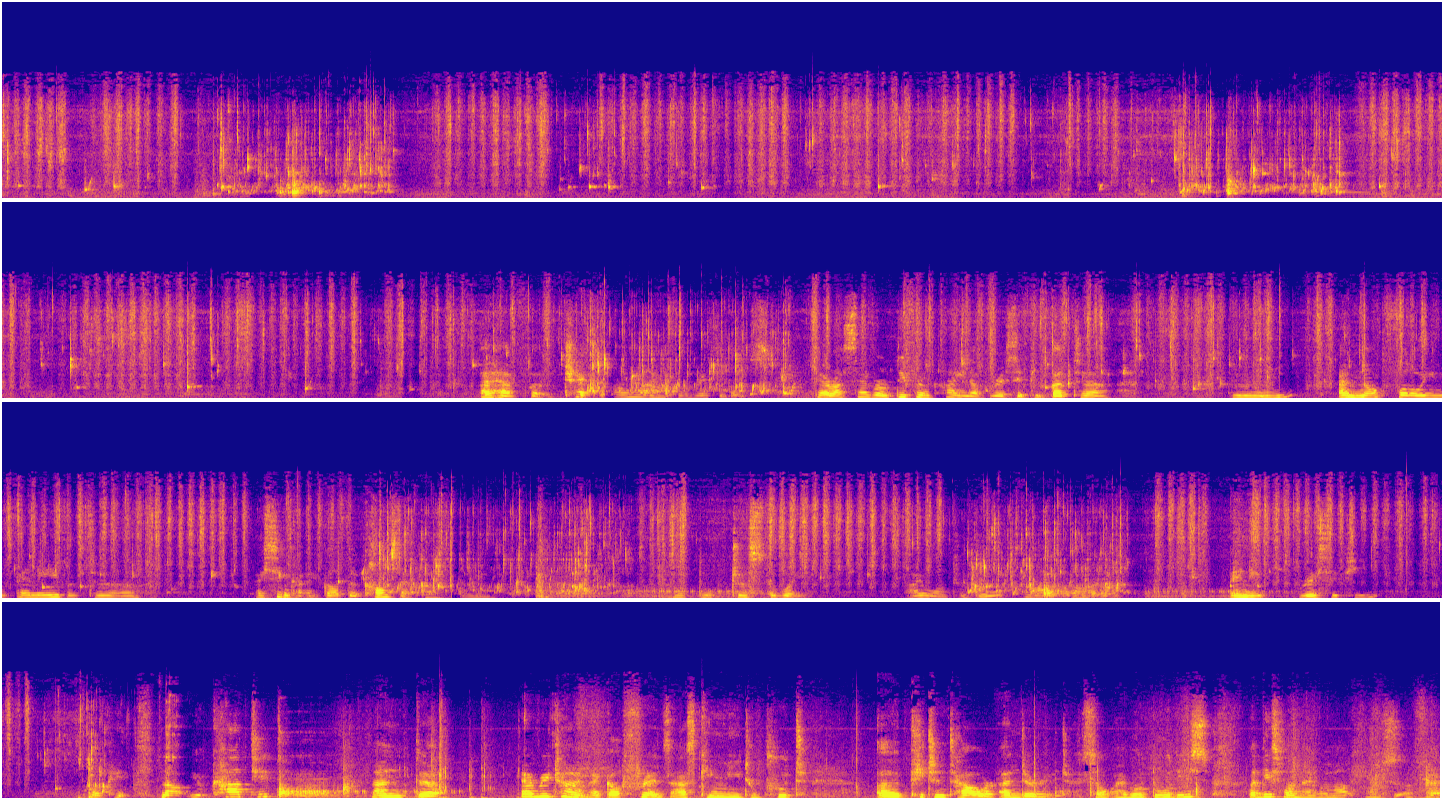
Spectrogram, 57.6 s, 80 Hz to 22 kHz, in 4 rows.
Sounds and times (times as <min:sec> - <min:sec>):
Toothbrush: 0:00.0 - 0:02.5, 0:03.5 - 0:44.2.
